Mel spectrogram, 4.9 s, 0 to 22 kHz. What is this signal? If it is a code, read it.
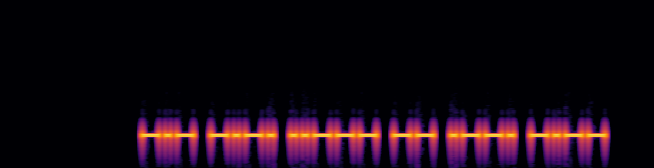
Morse code, heard as a keyed tone, about 27 wpm, 700 Hz. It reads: KC2MPY
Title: USA Call Signs - 2x Character Spacing - 28wpm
